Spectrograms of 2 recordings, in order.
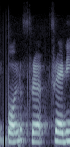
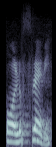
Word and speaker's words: Paulo Freire: Short में बोले तो पॉलो फ्रेरी, ओ साइलेंट है।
